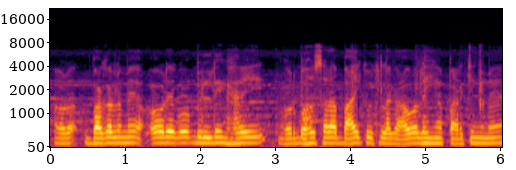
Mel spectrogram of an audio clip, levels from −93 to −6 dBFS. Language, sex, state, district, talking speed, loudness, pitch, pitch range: Bajjika, male, Bihar, Vaishali, 180 wpm, -18 LUFS, 150 Hz, 145-160 Hz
